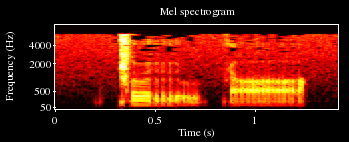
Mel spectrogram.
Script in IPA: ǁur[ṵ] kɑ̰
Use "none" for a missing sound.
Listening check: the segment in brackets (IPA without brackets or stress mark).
ṵ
